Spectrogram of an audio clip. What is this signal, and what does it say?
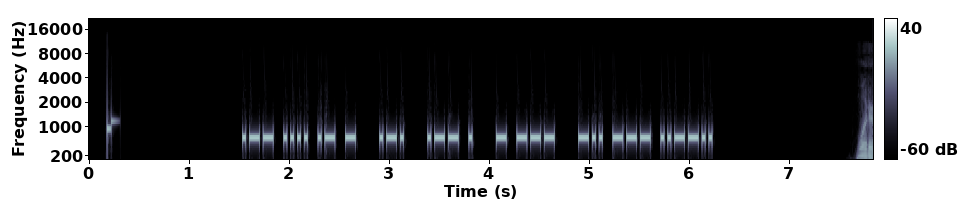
Morse code, heard as a keyed tone, about 34 wpm, 700 Hz. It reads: WHAT R WE TO DO?
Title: Sentences from Top 100 Words and Abbreviations 35wpm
